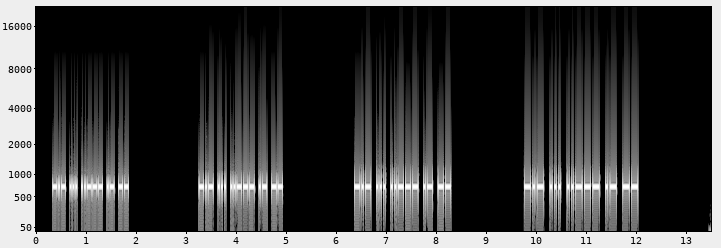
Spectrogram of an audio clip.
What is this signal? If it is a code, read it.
Morse code, heard as a keyed tone, about 35 wpm, 700 Hz. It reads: KS2AM KS2AM KS2AM KS2AM
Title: Speed Racing - USA Call Signs 28wpm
